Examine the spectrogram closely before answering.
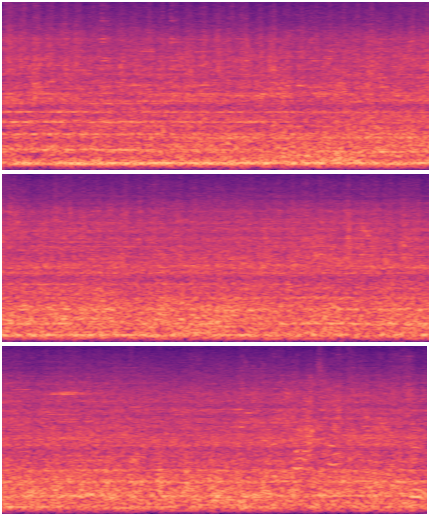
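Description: A diesel freight locomotive rumbles past with its engine labouring.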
